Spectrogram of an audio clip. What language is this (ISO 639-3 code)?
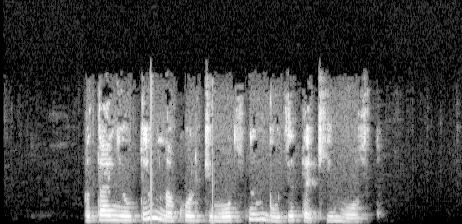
bel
